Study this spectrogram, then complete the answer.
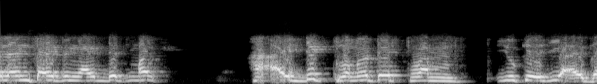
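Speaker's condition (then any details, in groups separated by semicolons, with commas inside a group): Cerebral palsy; spastic type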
